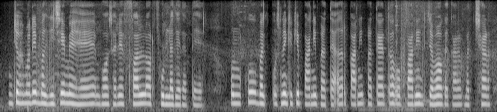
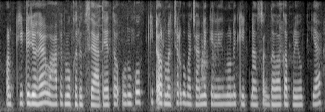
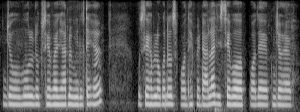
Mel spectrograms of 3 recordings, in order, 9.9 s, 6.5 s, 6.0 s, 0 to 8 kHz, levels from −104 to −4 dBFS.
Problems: none marked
